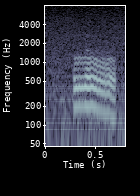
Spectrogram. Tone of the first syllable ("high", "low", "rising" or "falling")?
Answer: falling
